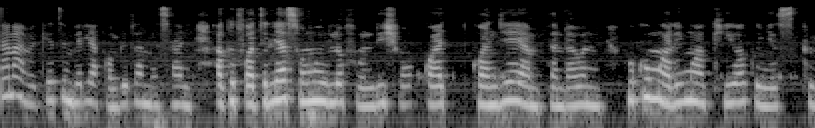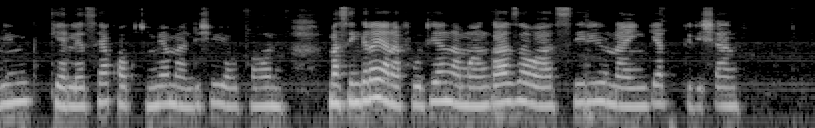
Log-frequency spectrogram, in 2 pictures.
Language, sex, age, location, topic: Swahili, female, 18-24, Nairobi, education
